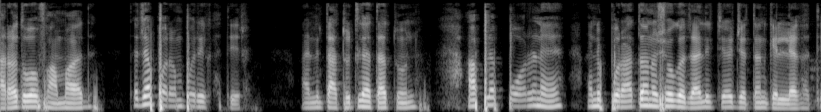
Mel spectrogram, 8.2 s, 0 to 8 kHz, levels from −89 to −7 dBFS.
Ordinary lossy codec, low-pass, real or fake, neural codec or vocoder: MP3, 48 kbps; 7.2 kHz; real; none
